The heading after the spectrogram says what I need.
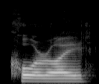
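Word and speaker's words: choroid: Coroid rhymes with exis plexus.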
